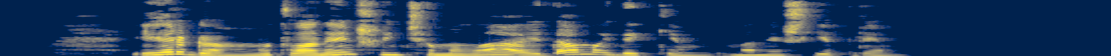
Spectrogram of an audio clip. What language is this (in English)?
Mari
